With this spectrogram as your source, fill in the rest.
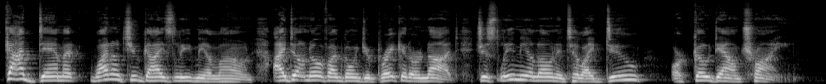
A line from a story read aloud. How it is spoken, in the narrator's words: Boynton, finally having a perceived enemy in front of him, shouted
